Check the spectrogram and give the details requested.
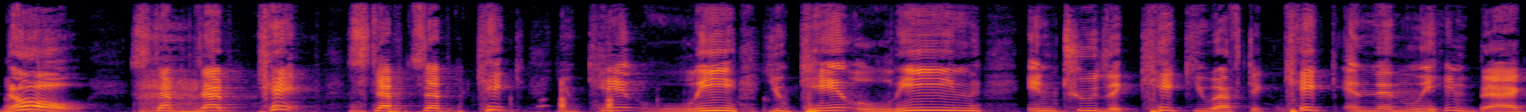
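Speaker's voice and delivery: acted-out, high-pitched, in-your-face screaming. Retelling a dance partner's instructions during a dance: imitating someone screaming. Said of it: "she's just screaming in my face".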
